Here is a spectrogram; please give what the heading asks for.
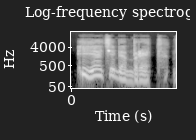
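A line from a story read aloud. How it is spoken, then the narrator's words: Sigh. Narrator (Russian): вздохнула она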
